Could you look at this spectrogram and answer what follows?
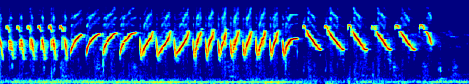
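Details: Canary song as tutor audio for young birds: quick high chips, then about a dozen rising swoops, followed by sharp falling whistles that fade out at the end.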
